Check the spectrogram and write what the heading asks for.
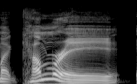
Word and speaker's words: Cymru: From Strachan lice in, and how do you say Wales in Welsh? From Cymru, it is James Burton.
